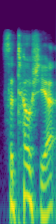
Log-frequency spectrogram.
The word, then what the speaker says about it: Satoshi: Satoshi.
